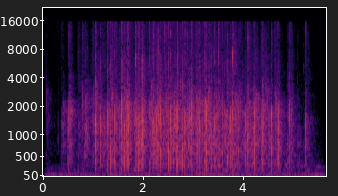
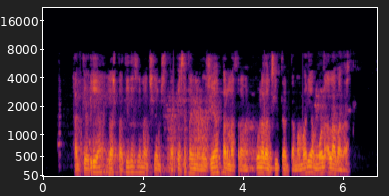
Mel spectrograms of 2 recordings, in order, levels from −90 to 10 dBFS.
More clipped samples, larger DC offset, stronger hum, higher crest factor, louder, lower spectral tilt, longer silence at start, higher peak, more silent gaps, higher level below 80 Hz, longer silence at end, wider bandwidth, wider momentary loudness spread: neither; neither; neither; first, 30 dB vs 16 dB; second, -35 LUFS vs -18 LUFS; second, -2 dB/octave vs -5 dB/octave; second, 0.05 s vs 0.3 s; second, -8 dBFS vs -2 dBFS; neither; about the same, -56 dBFS vs -54 dBFS; second, 0.1 s vs 0.55 s; first, 16 kHz vs 7.8 kHz; first, 10 LU vs 7 LU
